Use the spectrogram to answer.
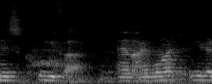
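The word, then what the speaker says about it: Caoimhe: she lives with her daughter whose name is Cueva and I want you to know that it's spelled c-a-o-i-m-h-e it's obviously an Irish name right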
